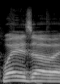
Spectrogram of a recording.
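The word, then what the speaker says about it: oiseaux: No letter is pronounced the way it should. And then there are 7 of them. It's pronounced Wezo, and yes, I will die mad about it.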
